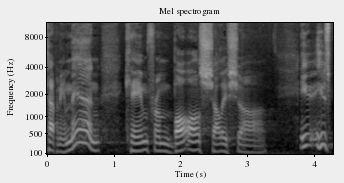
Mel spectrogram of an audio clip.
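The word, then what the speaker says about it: Baal Shalishah: Now, I want you to focus in on that word, Baal Shalisha.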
